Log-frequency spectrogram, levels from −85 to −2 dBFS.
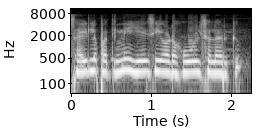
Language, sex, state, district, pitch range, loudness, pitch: Tamil, female, Tamil Nadu, Namakkal, 200-215 Hz, -11 LUFS, 210 Hz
